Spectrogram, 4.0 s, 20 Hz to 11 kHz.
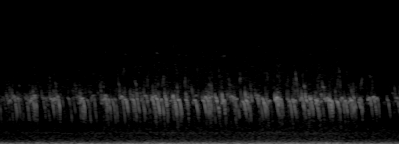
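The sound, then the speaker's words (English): A flock of crossbills flying overhead at Fayetteville Country Club, Arkansas, on a windy day in December 2012 gives a steady stream of short, high flip-flip or chip-chip notes in quick overlapping bursts, with a low rumble of wind throughout. “Here's a flock overhead. I recorded this at Fayetteville Country Club on a windy day in December 2012.”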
